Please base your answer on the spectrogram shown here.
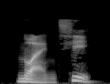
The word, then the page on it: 暖气: Chinese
